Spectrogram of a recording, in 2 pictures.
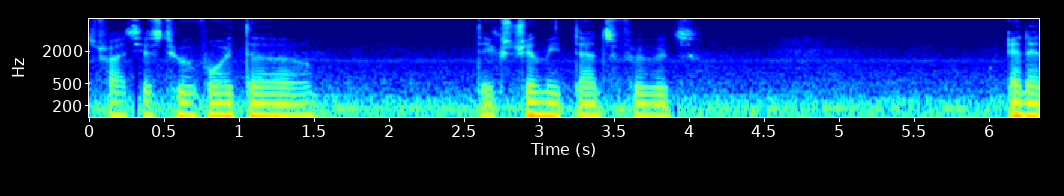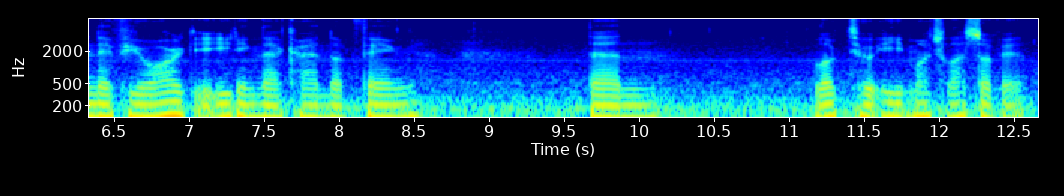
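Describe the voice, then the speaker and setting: Male, low-pitched, gentle boss roleplay in ASMR style, halting advisory delivery, over clearly noisy ambience. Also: completely flat delivery. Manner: hesitant, halting, pausing mid-sentence, gently advising. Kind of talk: soft ASMR roleplay, improvised monologue to the listener.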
